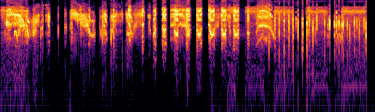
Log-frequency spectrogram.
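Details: Edible-nest swiftlet call for attracting the birds: fast chattering twitters in quick bursts, high and buzzy, separated by tiny gaps.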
